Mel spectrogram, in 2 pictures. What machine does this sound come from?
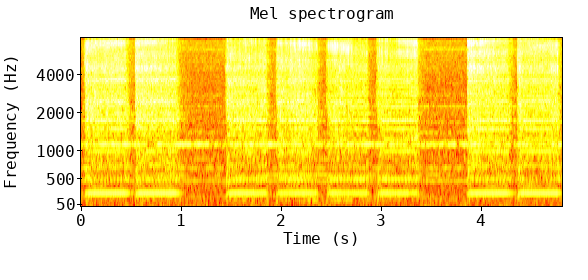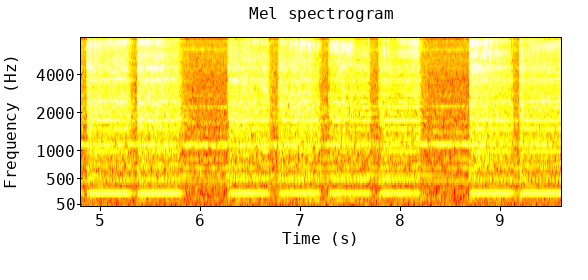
slide rail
